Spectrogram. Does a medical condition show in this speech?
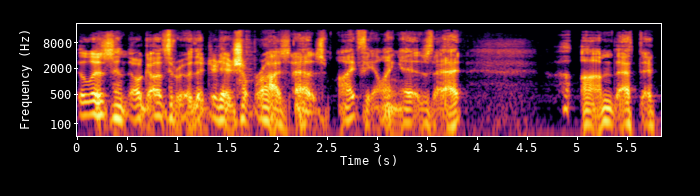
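Yes: spasmodic dystonia; affects voice, attributed by speaker to yearly flu vaccines, listed on flu vaccine insert.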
